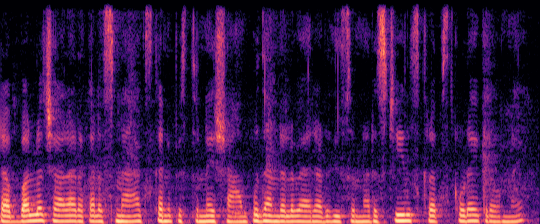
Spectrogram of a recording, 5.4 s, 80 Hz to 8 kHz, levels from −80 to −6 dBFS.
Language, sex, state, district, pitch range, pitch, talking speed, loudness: Telugu, female, Andhra Pradesh, Visakhapatnam, 185-200 Hz, 195 Hz, 135 wpm, -17 LUFS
